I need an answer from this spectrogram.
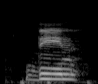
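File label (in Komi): "дін", Komi, female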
